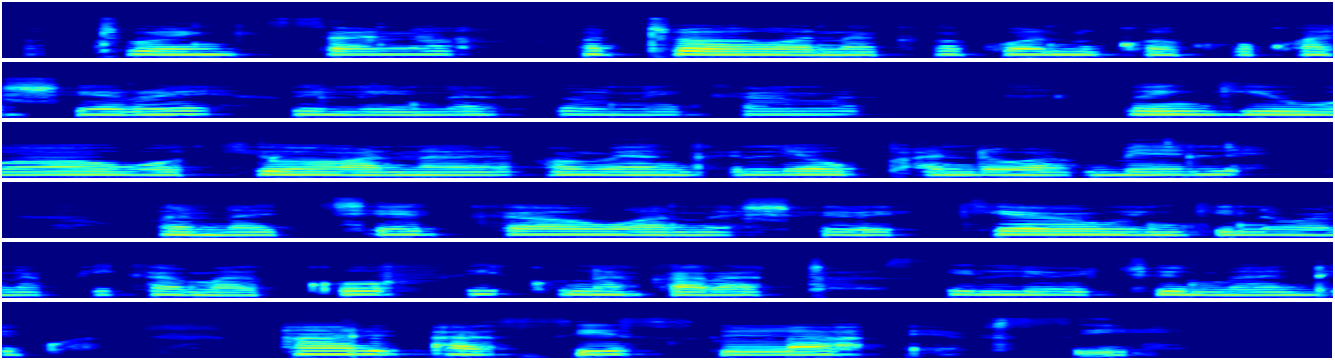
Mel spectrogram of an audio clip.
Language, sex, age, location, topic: Swahili, female, 25-35, Nakuru, government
